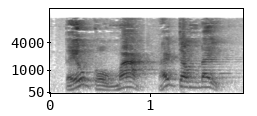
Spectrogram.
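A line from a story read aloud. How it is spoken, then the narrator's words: Woman shouting. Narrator (Vietnamese): Quát dứt ... Bạch Phát Ma Cơ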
